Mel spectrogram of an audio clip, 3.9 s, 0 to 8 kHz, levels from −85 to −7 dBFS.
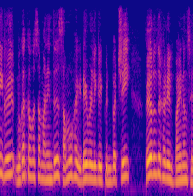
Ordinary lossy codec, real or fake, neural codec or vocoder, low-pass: none; fake; codec, 16 kHz, 0.5 kbps, X-Codec, WavLM features, trained on Multilingual LibriSpeech; 7.2 kHz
